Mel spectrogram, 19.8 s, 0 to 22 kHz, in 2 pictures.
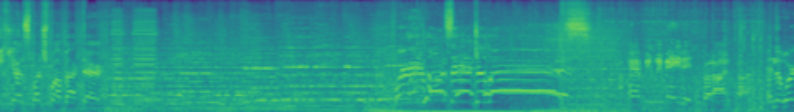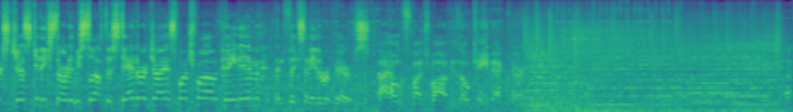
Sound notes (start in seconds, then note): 0.0 dramatic triumphant music; 1.1 horn honking; 7.1 intriguing triumphant music; 16.3 intriguing dramatic triumphant music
